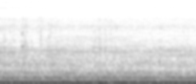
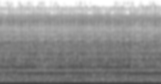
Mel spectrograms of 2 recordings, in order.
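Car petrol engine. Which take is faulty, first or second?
second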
